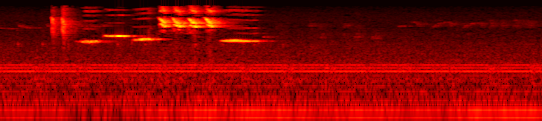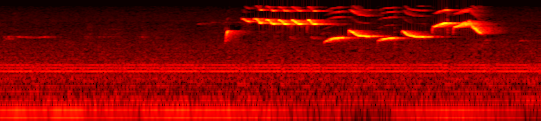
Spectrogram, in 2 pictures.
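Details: A brown-chested jungle flycatcher 'nyuling' lure song to get other birds calling: a phrase of high buzzy trills and thin downslurred whistles, about five seconds of near silence, then a second lively run of rising and falling high notes, steady low hum.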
